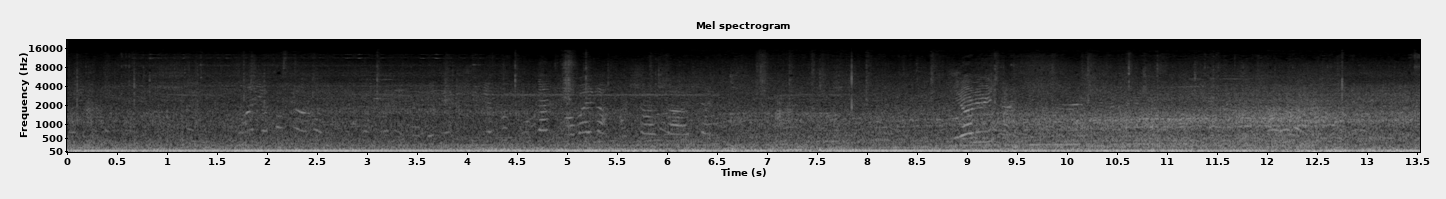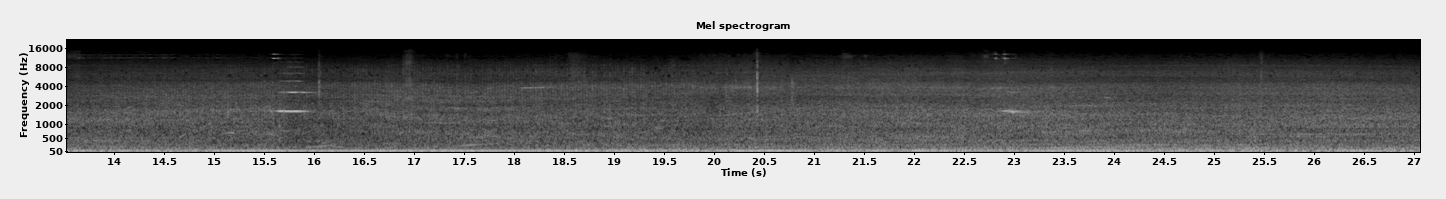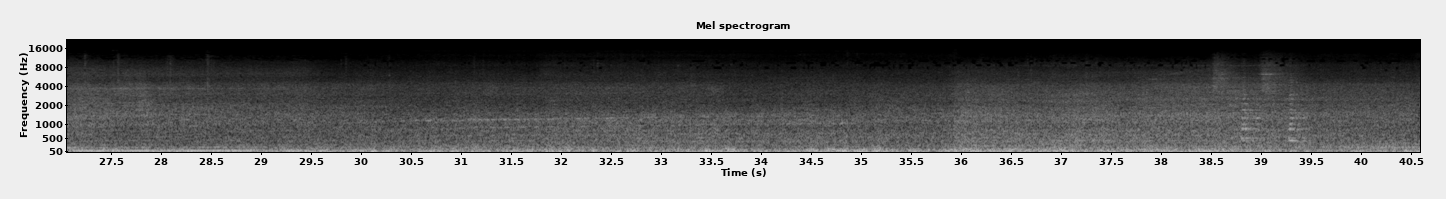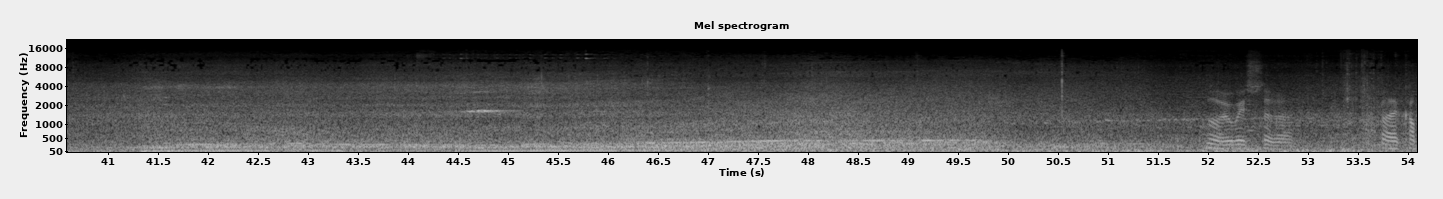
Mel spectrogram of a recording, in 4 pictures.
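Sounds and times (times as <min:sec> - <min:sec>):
street traffic: 0:00.0 - 0:54.0
wind rumble on microphone: 0:16.9 - 0:54.0.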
